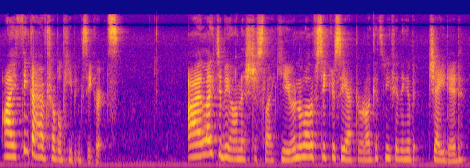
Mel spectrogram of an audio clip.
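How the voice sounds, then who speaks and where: A woman's voice: on the high side, lively intonation, fast, pushed and bright. A woman voicing a plucky, chummy young male adventurer with a put-on British accent and theatrical, old-fashioned wording. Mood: jaunty, confiding.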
